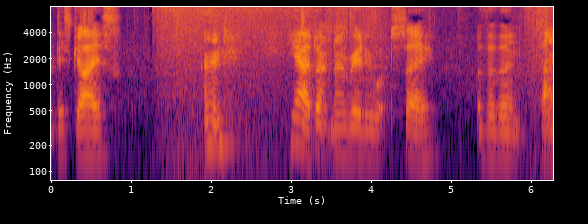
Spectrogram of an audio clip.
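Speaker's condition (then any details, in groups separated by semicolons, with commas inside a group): Cerebral palsy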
